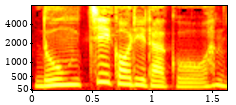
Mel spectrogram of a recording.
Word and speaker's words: 농지거리: 이 경우에는 쓸 때는 농지거리라고 쓰고요. 발음은 농지거리라고 합니다.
